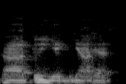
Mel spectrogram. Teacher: this anuswara is replaced by the nasalized yakara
